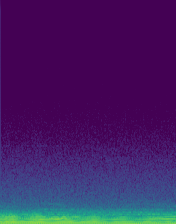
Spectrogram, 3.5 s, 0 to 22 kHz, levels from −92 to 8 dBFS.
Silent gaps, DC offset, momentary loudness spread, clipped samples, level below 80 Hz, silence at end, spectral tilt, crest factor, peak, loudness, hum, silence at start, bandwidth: none; under 0.1%; 4 LU; under 0.1%; -24 dBFS; 0 s; -13 dB/octave; 12 dB; 0 dBFS; -13 LUFS; 50 Hz at -30 dBFS; 0 s; 2.9 kHz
